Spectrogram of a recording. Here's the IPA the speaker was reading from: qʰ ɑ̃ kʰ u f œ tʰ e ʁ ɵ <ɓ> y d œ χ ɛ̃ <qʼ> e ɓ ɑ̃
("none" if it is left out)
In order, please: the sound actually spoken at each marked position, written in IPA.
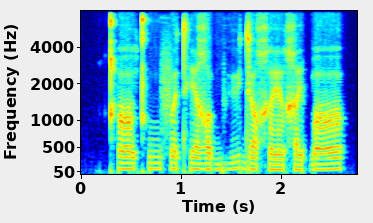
bʱ, χ

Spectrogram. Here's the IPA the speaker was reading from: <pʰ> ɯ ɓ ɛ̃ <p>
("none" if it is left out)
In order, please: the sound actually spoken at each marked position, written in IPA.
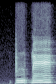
p, none

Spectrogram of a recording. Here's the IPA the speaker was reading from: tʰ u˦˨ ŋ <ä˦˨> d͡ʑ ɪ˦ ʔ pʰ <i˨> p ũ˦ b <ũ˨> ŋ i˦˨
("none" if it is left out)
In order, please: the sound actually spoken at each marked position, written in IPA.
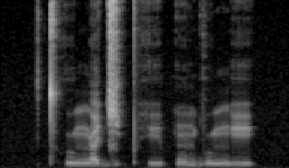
ä˦˨, i˦, u˨

